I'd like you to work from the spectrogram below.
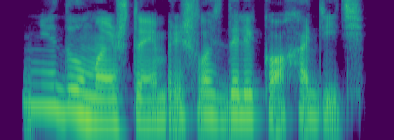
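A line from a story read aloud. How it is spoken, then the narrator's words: Snort. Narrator (Russian): хмыкнул муха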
